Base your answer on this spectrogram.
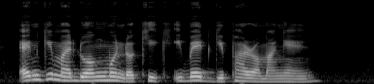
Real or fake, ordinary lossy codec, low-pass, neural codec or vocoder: real; none; 19.8 kHz; none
